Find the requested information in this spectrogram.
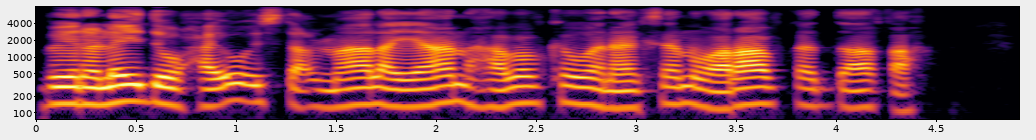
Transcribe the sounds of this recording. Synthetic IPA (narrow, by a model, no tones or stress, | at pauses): bɛːɾɐlɛjd̪ɐwɑħɑjʊɪst̪ʰɪʕmaːlɐjaːnɦɐβɐbkʰɐwɑnaːɡsɐnwɑɾaːb̚kʰɐd̪ɑːqɐ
